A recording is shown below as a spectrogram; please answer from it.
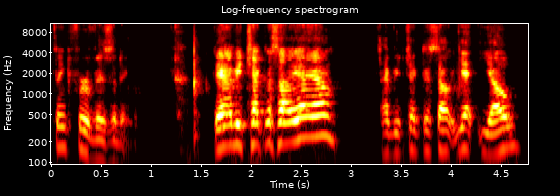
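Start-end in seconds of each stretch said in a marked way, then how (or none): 1.6-2.9 quick, higher, louder question; too quick. Real, not acted. Host asking viewers about his stuff, too quick. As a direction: rattle it out with raised pitch. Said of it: "I need to talk slower".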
